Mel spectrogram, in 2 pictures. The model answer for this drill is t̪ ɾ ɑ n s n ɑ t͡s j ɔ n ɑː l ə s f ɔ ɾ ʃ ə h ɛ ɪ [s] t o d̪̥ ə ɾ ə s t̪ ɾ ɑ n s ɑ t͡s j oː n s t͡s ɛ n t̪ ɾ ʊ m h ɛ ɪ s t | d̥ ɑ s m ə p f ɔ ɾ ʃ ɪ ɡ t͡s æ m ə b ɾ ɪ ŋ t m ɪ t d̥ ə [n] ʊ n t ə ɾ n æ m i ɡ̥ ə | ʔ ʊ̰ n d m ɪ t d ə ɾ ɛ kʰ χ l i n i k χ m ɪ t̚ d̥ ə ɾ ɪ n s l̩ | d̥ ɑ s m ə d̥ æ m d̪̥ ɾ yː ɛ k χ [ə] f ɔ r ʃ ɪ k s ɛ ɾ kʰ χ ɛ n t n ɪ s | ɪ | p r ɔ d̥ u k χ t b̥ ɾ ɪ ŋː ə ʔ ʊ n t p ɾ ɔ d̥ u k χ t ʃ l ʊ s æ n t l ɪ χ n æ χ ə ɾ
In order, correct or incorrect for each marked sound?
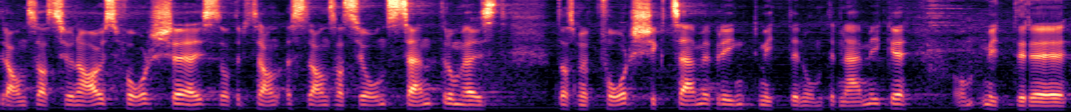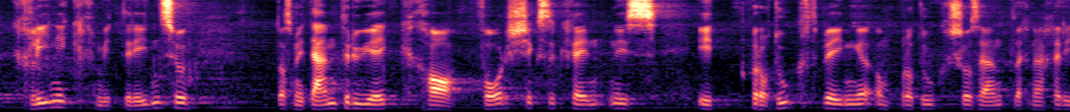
correct, correct, incorrect

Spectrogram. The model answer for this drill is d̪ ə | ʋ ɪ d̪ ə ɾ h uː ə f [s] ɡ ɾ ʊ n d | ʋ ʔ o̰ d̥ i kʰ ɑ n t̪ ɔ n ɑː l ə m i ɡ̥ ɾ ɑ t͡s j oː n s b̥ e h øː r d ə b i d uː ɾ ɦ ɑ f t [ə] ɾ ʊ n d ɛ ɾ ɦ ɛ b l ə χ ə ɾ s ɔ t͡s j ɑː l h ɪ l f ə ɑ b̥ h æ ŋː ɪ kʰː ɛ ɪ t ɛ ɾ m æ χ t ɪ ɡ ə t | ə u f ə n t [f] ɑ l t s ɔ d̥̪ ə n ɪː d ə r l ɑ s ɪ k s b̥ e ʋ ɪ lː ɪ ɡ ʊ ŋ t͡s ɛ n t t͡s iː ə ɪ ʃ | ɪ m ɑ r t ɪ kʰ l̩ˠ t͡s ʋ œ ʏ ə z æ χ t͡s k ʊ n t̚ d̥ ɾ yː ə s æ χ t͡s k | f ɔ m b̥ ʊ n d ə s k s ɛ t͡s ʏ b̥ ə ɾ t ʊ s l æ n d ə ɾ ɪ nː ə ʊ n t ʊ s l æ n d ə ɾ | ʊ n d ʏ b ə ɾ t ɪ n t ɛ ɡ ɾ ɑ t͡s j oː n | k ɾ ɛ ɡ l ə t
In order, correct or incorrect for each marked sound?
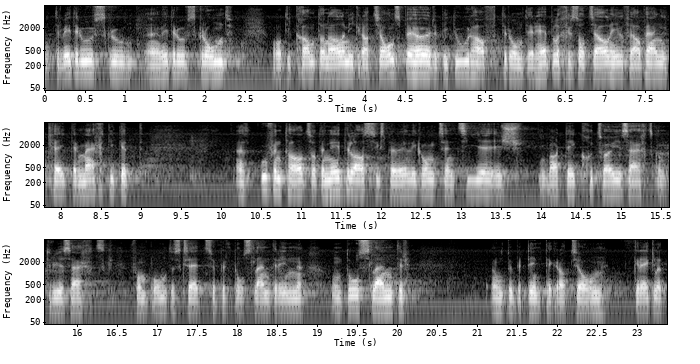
correct, correct, incorrect

